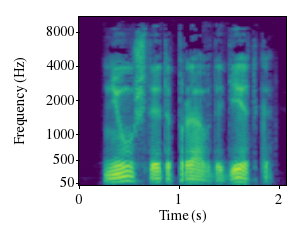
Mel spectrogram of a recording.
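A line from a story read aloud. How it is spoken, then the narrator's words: Gentle, affectionate. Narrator (Russian): сказал Натти, ласково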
